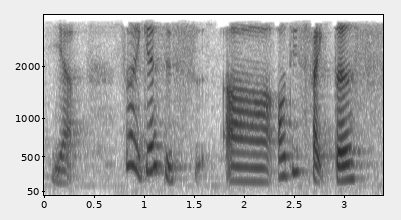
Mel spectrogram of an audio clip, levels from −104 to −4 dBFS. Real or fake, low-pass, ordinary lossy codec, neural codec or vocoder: real; 3.6 kHz; MP3, 32 kbps; none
